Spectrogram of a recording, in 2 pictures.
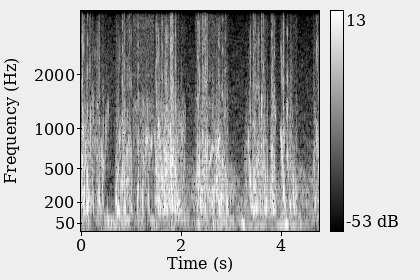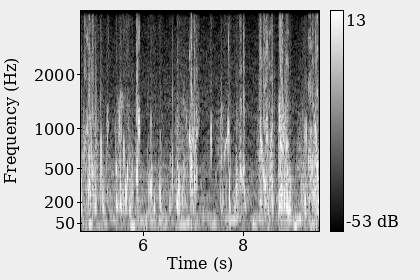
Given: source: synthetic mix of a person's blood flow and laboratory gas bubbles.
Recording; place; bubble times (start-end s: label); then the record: Doppler ultrasound of blood flow; subclavian vein
0.00-0.58 s: bubbles
0.67-2.11 s: bubbles
2.27-2.97 s: bubbles
3.23-3.94 s: bubbles
3.96-4.34 s: bubbles
4.63-5.34 s: bubbles
5.42-5.97 s: bubbles
6.07-6.27 s: bubbles
6.30-6.40 s: bubbles
6.51-7.14 s: bubbles
7.32-7.40 s: bubbles
7.53-8.09 s: bubbles
8.29-8.64 s: bubbles
8.71-9.00 s: bubbles
9.14-9.54 s: bubbles
From the record:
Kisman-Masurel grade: 444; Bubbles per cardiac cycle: continuous sound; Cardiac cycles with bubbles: 100%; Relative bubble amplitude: maximal (0.775 to 0.999); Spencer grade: 4 (maximum detectable bubble signal sounding continuously throughout systole and diastole of every cardiac period, and overriding the amplitude of the normal cardiac signals); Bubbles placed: anywhere in the cardiac cycle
